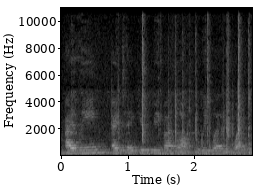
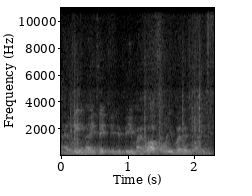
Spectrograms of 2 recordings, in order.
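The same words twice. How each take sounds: First: Solemn vow, said for her to repeat; saying wedding vows. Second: Quieter, sincere repeated vow; saying wedding vows. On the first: Shown as a demonstration. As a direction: read the vow line out clearly. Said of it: "the part you're going to repeat after me". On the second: Real, not acted. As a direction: echo the vow back softly. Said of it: "repeat after me".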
